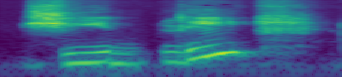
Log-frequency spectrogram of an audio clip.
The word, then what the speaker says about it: Ghibli: It's called Studio Ghibli.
